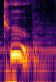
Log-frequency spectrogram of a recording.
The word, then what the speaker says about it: two: 数字二的 two 反而是拼字中有 w 却不发音的。O 念的是五五，整个字 two two。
